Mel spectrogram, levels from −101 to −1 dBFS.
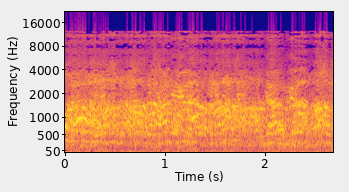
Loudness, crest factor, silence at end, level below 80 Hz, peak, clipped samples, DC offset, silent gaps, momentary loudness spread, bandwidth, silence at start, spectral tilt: -8 LUFS; 8 dB; 0 s; -36 dBFS; 0 dBFS; 0.8%; 1%; none; 3 LU; 17 kHz; 0 s; -2.5 dB/octave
